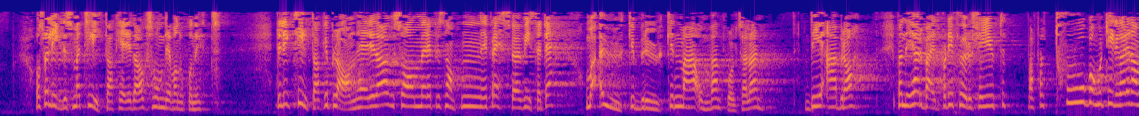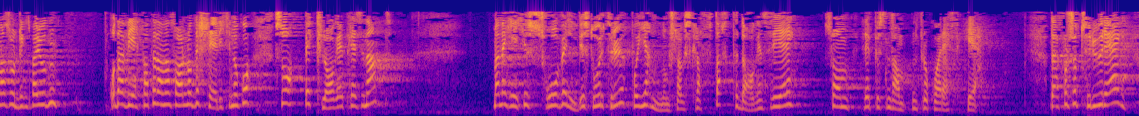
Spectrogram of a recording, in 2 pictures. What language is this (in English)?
Norwegian Nynorsk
